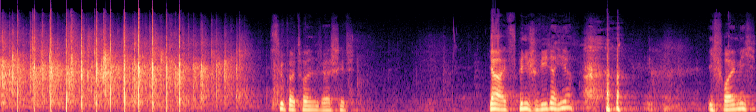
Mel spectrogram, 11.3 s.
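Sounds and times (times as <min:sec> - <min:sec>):
applause for a worship band after a prayer: 0:00.0 - 0:04.1
speech: 0:04.2 - 0:05.4, 0:07.3 - 0:09.4, 0:10.6 - 0:11.3.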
